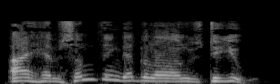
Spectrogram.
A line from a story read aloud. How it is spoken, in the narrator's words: cried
